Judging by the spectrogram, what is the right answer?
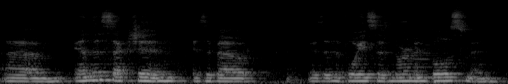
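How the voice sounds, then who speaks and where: Middle-aged woman, hoarse from a cold, mellow tone, live literary reading, heavily echoing room. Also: low voice, steady tone, measured pace. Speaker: literary translator giving a reading. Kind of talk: live literary reading aloud with short spoken introduction. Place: echoey indoor event space. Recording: very echoey room, distant mic.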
